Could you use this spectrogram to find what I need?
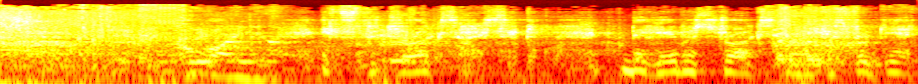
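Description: A young man speaks calmly over a radio call.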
